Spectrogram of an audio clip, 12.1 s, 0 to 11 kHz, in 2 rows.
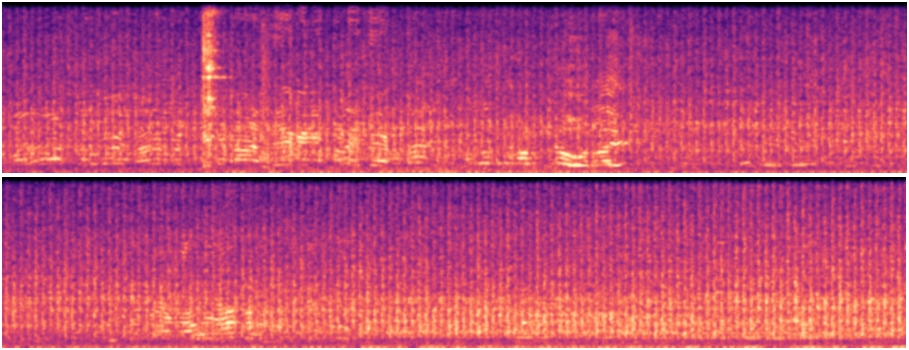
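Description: Mahindra 575 tractor's diesel engine running steadily as the tractor drives along, with a low, even throb throughout.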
